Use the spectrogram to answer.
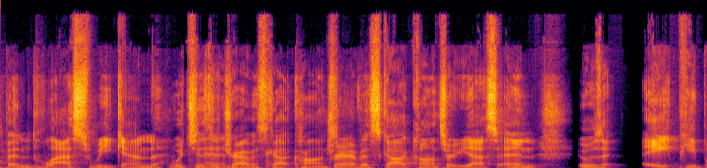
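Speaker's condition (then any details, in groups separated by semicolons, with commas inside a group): No condition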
